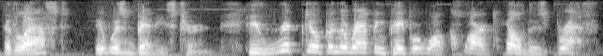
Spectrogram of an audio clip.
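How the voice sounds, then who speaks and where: Animated woman reading a children's story. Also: mid-range voice, measured pace, slightly rough. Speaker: storybook narrator. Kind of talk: expressive children's read-aloud narration. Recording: slightly muffled, music behind.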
